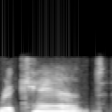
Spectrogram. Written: recant

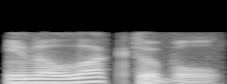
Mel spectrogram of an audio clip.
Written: ineluctable

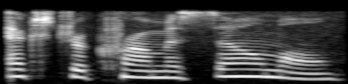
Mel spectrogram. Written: extrachromosomal

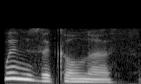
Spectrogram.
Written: whimsicalness

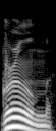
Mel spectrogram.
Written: groom

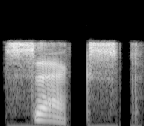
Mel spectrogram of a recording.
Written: sexed

